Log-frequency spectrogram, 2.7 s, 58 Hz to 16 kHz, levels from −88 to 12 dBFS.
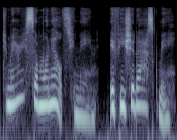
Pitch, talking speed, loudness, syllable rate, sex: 210 Hz, 250 wpm, -19 LUFS, 6.2 syllables/s, female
